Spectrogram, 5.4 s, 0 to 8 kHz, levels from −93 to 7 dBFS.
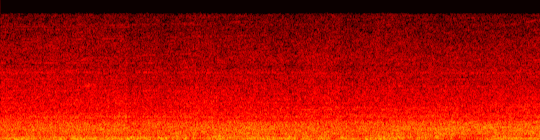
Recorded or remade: recorded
